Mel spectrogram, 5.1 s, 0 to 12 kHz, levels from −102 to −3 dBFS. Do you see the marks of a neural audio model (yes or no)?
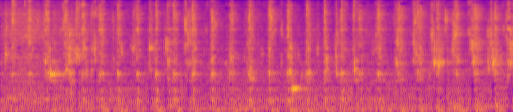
yes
